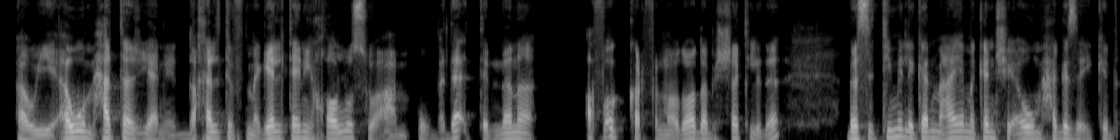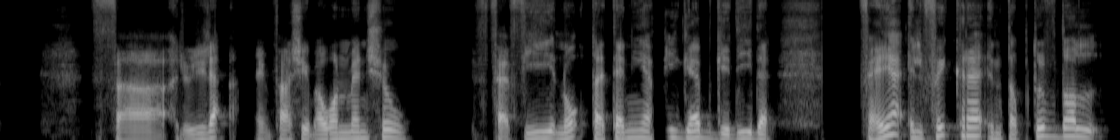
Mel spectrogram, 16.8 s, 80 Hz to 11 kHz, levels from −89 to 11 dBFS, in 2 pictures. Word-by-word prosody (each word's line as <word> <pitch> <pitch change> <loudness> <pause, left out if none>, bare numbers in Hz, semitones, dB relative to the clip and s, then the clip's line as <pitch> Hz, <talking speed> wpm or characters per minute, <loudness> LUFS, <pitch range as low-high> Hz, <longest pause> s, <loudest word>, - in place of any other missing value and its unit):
أو 110 - +2
يقوِّم 140 +7 +4
حتّى 150 -2 +4
يعني 105 -5 -4
دخلت 140 +7 -1
في - - -11
مجال 140 +3 +4
تاني 145 -3 0
خالص 150 +4 +2
وعم 105 0 -5
وبدأت 105 -1 -3
إن 110 +5 -3
أنا 130 -1 0 0.4
أفكَّر - - -1
في - - -19
الموضوع 110 +3 0
ده 135 -2 0
بالشكل 120 -1 -5
ده، - - -4 0.5
بس 140 +1 +7
الteam 165 +5 -3
اللي 155 -5 +1
كان 145 +2 +2
معايا 150 +1 +1
ما 140 - -4
كانش 150 0 -1
يقوِّم 140 +1 0
حاجة 140 0 -2
زي 120 -5 -4
كده. - - -11 0.7
فقالوا 100 +2 -3
لي: 125 - -3
"لأ 160 +1 +3 0.2
ما 100 - -6
ينفعش 105 +4 -2
يبقى 115 -1 +2
one 135 - +3
man - - -3
show" 165 -3 +1 0.5
ففي 145 +3 -1
نقطة 145 +6 +1
تانية، 155 +2 +1
في 165 - -5
gap 155 -1 +3
جديدة. 130 +4 0 0.6
فهي 230 +3 +4
الفكرة 195 +7 +1
أنت 135 -8 -4
بتفضل 185 -3 +1
140 Hz, 175 wpm, -27 LUFS, 120-155 Hz, 0.7 s, بس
